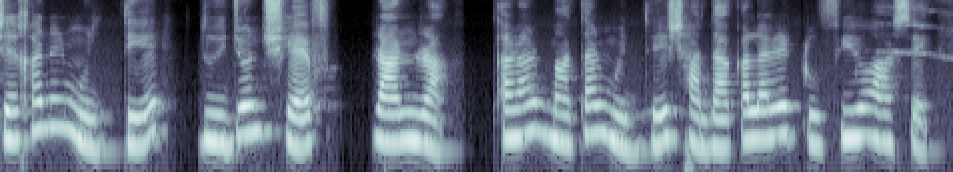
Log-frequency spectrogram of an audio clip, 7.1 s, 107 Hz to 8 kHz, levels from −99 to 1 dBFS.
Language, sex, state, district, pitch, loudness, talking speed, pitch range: Bengali, female, Assam, Hailakandi, 235 Hz, -18 LUFS, 90 wpm, 215-275 Hz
